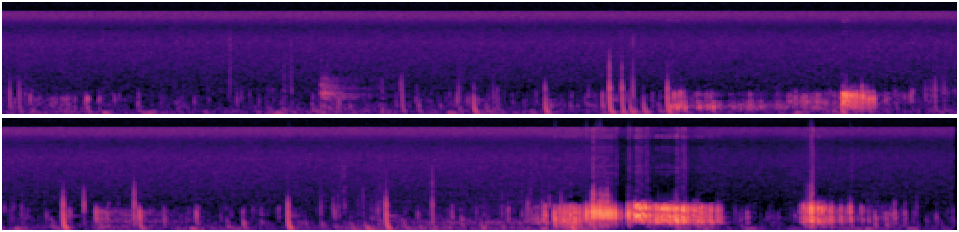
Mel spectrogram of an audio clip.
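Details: Hungry, empty stomach recorded for ASMR (sneezing elsewhere in recording): scattered gurgles and bubbling squeaks building to longer rumbles; hunger stomach growling (borborygmi).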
